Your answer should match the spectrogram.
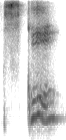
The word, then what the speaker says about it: school: usted escucha esa E, sino que el sonido de la S es S. Entonces, school, student.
